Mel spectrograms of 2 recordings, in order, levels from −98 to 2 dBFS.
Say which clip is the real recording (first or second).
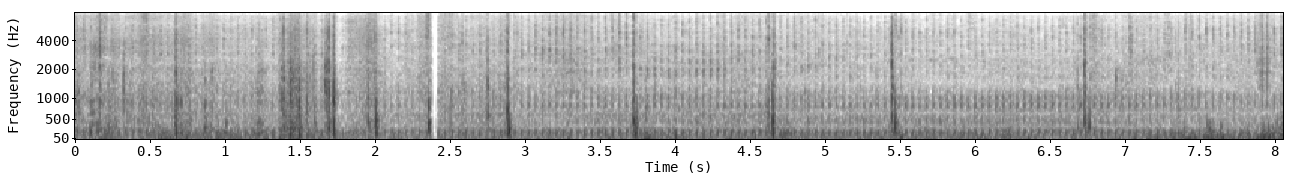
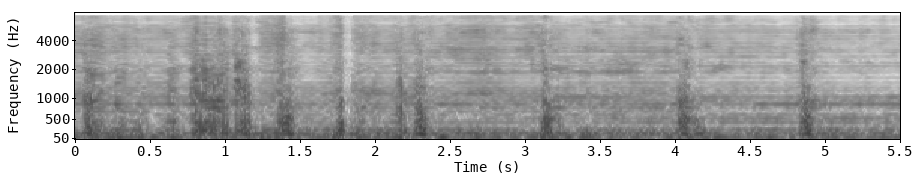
first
